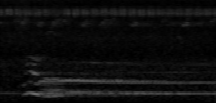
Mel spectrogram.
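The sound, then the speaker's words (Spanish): A wolf lets out one long, sustained howl that holds a steady pitch from start to finish, heard on its own, fairly soft, with no voices. “It was in an area of Yellowstone where people sometimes saw wolves.”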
